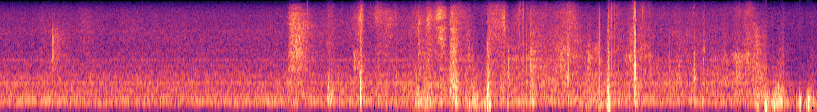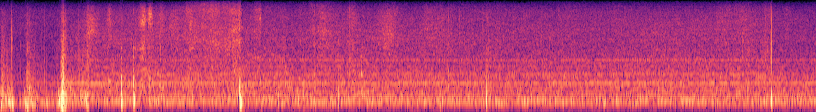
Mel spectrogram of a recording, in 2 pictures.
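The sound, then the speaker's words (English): Soft, irregular scratching of pens on paper, with brief strokes and taps overlapping as several people write lists of their aspirations and dreams at once, fairly faint and without any talking. “So take a few moments and just begin to write it on this paper, okay?”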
